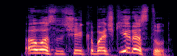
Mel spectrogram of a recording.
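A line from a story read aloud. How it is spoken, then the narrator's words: Chuckling. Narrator (Russian): хохотнул Крыков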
